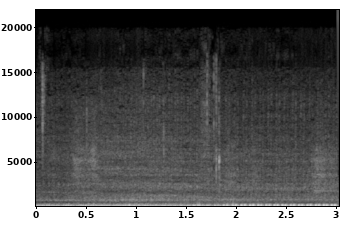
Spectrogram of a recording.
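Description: A KTM 790 Duke motorcycle fitted with a booster plug, ridden in third gear at low revs, gives a dense, continuous engine drone with slight clattering pulses throughout.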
